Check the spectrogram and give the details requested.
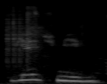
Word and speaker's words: Wiedźmin: Wiedźmin.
